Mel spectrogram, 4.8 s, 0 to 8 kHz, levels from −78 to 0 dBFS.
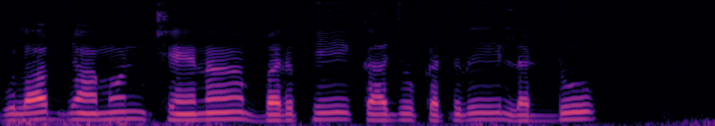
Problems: none marked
